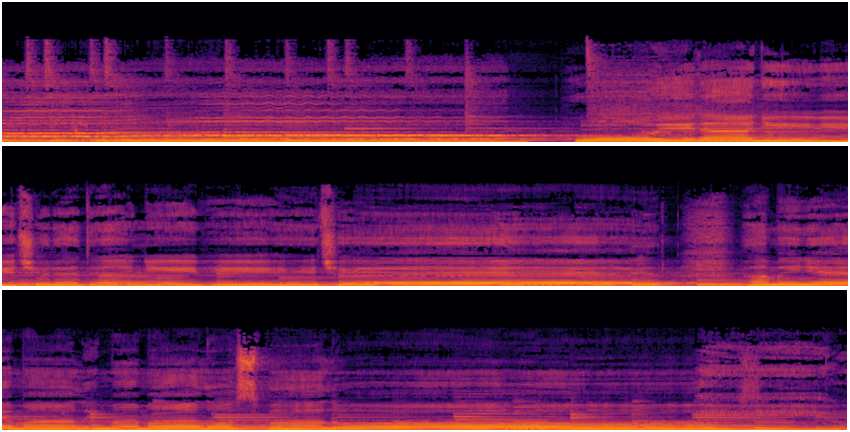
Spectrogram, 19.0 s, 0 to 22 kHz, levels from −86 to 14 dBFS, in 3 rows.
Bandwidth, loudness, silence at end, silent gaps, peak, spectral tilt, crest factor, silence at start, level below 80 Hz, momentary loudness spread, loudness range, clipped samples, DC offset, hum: 16.5 kHz; -13 LUFS; 0 s; none; -2 dBFS; -6 dB/octave; 12 dB; 0 s; -24 dBFS; 4 LU; 1 LU; under 0.1%; under 0.1%; none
